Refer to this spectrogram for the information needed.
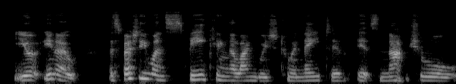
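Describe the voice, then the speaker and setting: A woman with a British accent speaks with ordinary pitch variation in a dry, close sound with no echo. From England. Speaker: English teacher hosting a live stream. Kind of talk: live stream casual chat.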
